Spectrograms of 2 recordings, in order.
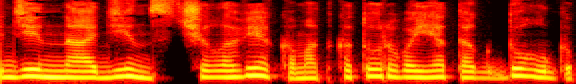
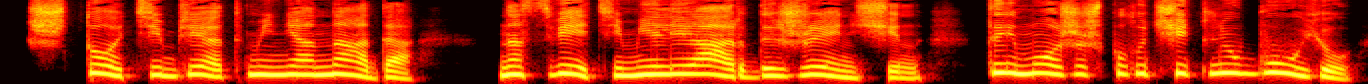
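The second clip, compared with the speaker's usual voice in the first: raised, high-pitched exasperation; desperate outburst; 5 semitones higher, 4 dB louder than usual. A narrator's reading. Wife begging to know what he wants, desperate. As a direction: plead in protest, voice lifted high.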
